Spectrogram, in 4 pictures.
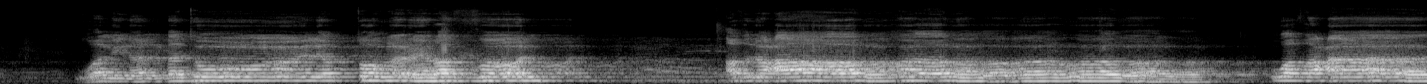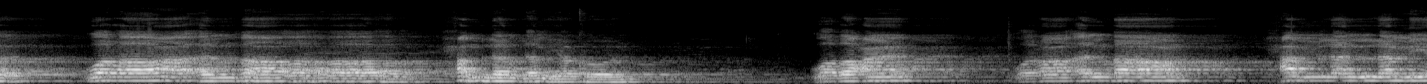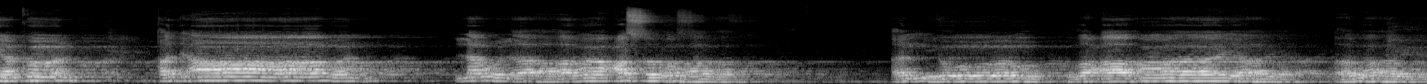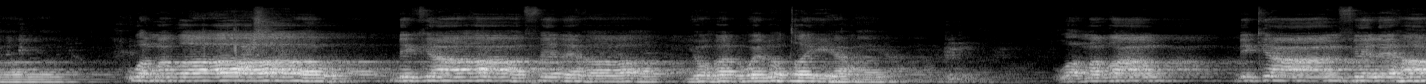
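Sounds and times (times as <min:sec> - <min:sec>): man chanting into microphone: 0:00.8 - 0:57.0.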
